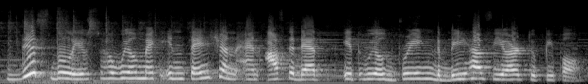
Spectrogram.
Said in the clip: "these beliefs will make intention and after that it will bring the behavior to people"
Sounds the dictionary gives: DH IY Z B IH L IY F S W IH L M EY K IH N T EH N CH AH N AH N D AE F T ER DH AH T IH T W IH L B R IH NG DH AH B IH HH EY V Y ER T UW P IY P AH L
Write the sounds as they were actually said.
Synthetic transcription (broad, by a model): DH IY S B IH L IY F S W IH L M EY K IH N T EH N SH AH N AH N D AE F T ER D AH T IH T W IH L B R IH NG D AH B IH HH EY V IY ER T UW P IY P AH L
